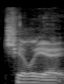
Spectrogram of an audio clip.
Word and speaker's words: Chilia: And Chilia is actually how Charles pronounces his last name.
